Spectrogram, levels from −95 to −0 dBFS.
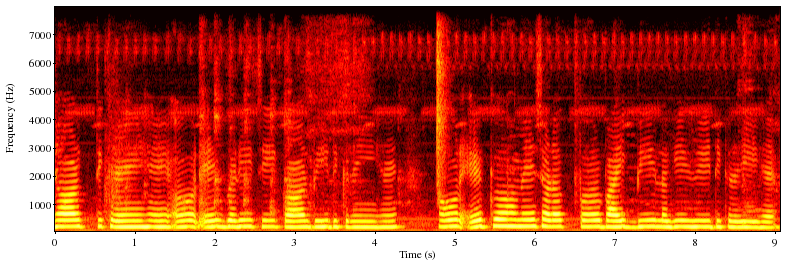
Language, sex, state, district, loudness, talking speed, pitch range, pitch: Hindi, female, Haryana, Charkhi Dadri, -16 LUFS, 165 wpm, 210-225 Hz, 215 Hz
